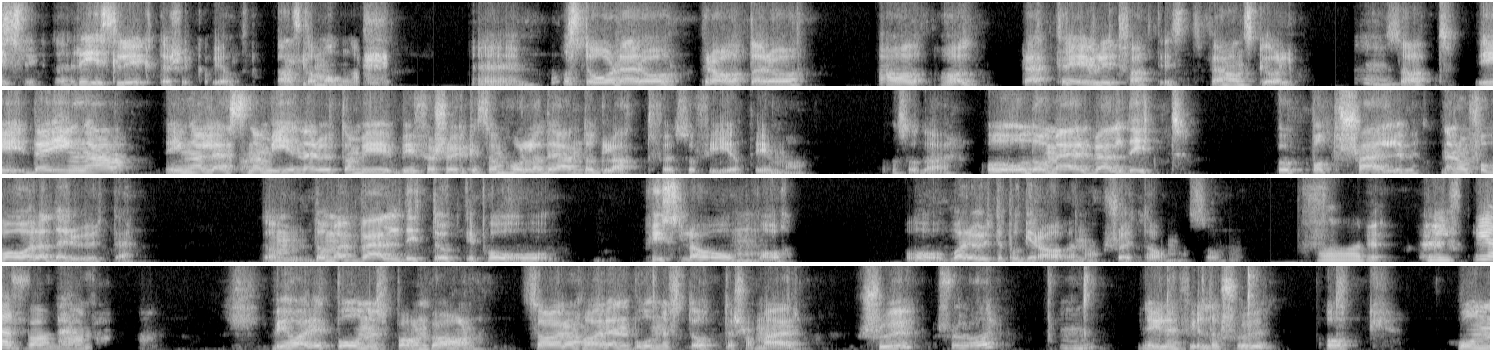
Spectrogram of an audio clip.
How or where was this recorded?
video call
